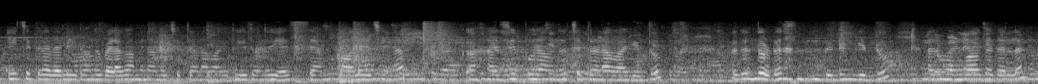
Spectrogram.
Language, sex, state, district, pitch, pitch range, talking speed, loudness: Kannada, female, Karnataka, Belgaum, 225 Hz, 215-235 Hz, 115 wpm, -17 LUFS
